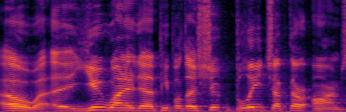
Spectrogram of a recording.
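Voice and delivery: ordinary talk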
